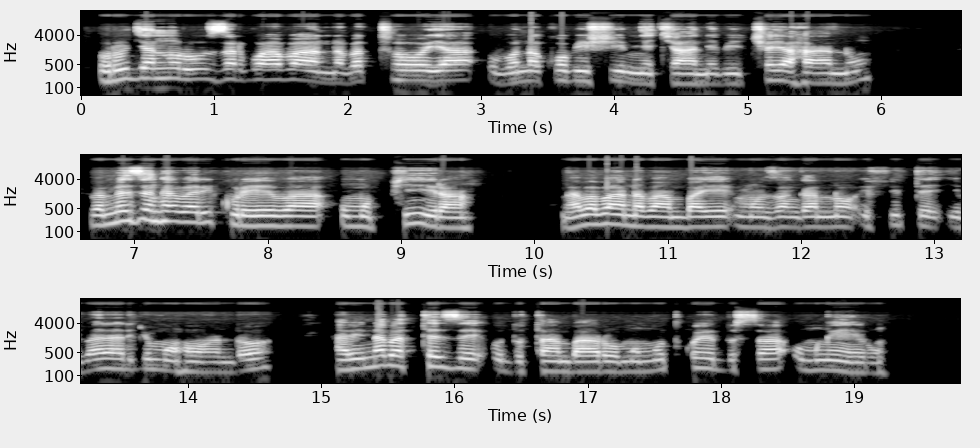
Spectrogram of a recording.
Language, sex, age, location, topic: Kinyarwanda, male, 25-35, Kigali, health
